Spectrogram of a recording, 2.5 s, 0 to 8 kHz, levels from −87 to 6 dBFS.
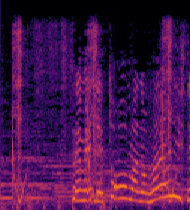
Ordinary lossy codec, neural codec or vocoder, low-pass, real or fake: none; none; 7.2 kHz; real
